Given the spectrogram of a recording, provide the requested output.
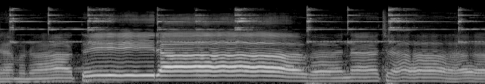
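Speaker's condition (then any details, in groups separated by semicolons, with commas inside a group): No condition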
